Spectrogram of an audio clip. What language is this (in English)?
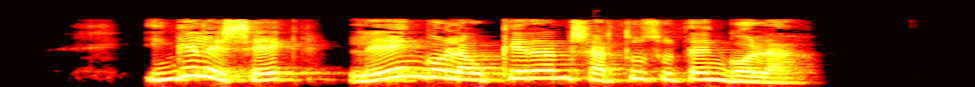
Basque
